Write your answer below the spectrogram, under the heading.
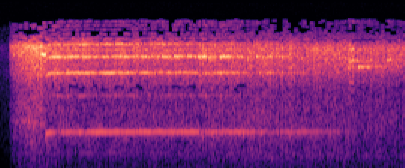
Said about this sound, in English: The ceremony began with the evocative sound of a train bearing victims of Nazi persecution to the camp, the most notorious in the archipelago of the Third Reich's death factories.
